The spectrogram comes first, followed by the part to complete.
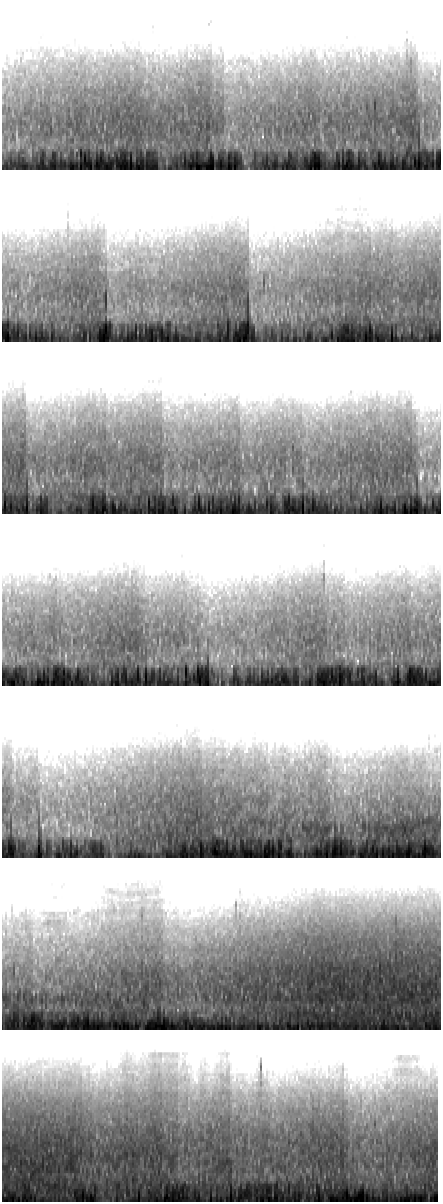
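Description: Wind buffeting the microphone of a handheld camera, an uneven low rumble that flutters throughout, with a rushing hiss that swells in the last few seconds.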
